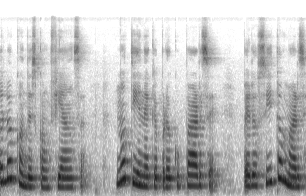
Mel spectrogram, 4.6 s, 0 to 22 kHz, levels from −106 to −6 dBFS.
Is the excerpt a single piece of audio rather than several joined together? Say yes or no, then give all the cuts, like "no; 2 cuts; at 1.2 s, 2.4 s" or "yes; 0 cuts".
no; 1 cut; at 1.5 s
